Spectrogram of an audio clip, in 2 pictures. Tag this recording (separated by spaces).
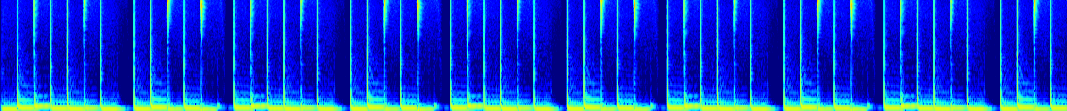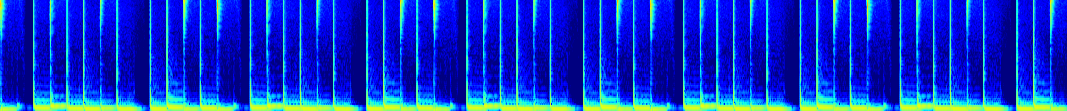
glitch reaktor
